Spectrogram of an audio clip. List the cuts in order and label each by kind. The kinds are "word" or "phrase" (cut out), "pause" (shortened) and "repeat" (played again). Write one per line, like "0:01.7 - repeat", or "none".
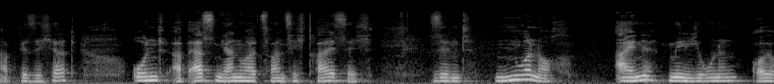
none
